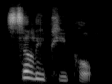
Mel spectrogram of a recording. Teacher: When we say this quickly in British English, the L sound links together.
